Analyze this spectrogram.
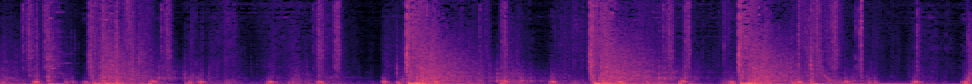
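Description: A pickaxe strikes wood with sharp thuds.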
